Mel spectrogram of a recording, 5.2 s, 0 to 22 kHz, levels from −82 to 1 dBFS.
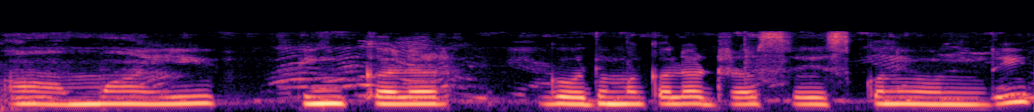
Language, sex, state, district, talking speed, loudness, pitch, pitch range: Telugu, female, Andhra Pradesh, Annamaya, 105 wpm, -16 LUFS, 215 Hz, 210-220 Hz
